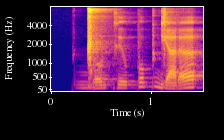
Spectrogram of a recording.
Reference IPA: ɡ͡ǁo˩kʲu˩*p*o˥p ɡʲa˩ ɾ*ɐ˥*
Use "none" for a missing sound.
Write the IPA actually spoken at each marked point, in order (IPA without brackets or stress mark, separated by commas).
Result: p, ɐ˥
